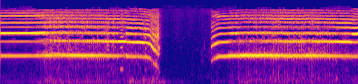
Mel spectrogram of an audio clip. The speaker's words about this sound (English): I was holding a baby marmot and suddenly it screamed and I had this emotional response. And I wondered why I'm having an emotional response to a rodent, you know, screaming. And just for reference, this is what a screaming baby marmot sounds like.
